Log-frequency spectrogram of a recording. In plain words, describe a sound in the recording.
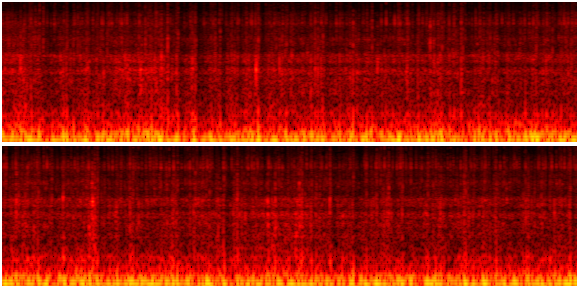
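Bicycle tyres crunch and rattle over a gravel track.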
